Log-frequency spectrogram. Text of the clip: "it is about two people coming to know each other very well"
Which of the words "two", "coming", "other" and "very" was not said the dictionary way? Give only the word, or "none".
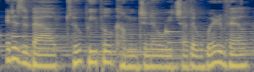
very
